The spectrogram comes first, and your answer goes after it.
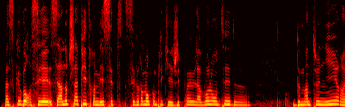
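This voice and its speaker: A woman's voice: medium pitch, creaky, warm tone. A woman whose first language is Russian, speaking as a guest author at a festival, reflective and hesitant with many fillers. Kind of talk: unscripted festival talk. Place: festival meeting room with audience.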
